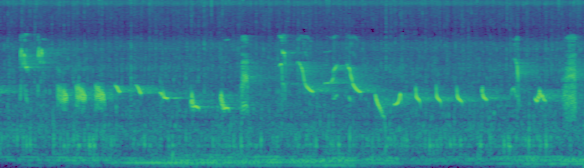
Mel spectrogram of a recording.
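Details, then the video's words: Greater green leafbird song used to lure a caged bird into singing: quick series of short whistled notes near mid-high pitch, many sliding or hooked, a few higher downslurred phrases, repeated about four times a second, with steady low background hum. "Pancingan cucak ijo supaya cepat bunyi"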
